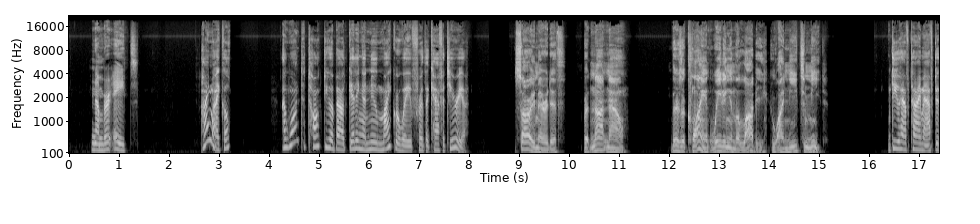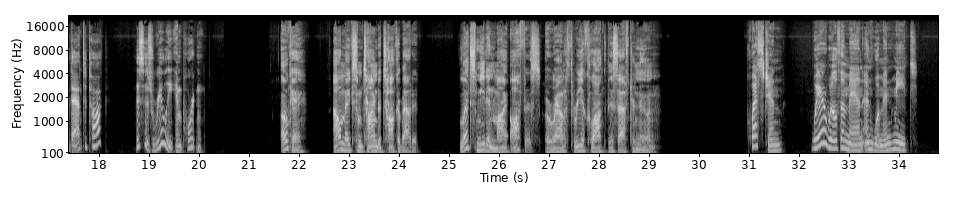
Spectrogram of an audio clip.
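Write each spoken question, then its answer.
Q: Where will the man and woman meet?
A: In the man's office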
